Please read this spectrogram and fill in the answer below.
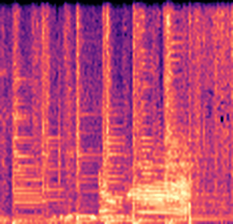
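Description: Guitar-led cartoon background music with a steady beat. About a second in, a cartoon character's drawn-out grumbling vocal sound comes in over it and swoops sharply upward at the end.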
